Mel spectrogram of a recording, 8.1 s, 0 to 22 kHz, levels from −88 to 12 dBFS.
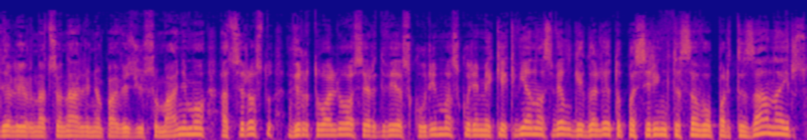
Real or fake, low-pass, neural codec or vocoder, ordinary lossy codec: fake; 19.8 kHz; vocoder, 48 kHz, 128 mel bands, Vocos; MP3, 64 kbps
